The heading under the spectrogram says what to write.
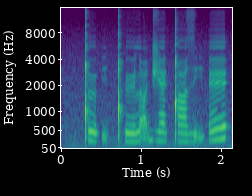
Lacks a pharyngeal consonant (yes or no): yes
